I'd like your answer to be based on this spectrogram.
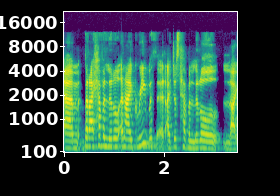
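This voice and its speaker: Against a quiet background, a woman with a strong South African accent talks at a moderate pace in a bright, sharp tone, with ordinary pitch variation. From South Africa, Johannesburg. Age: 20s. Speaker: strategy consultant. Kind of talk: podcast interview.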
